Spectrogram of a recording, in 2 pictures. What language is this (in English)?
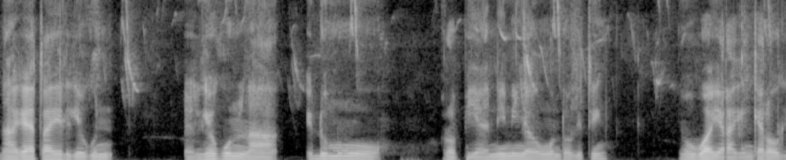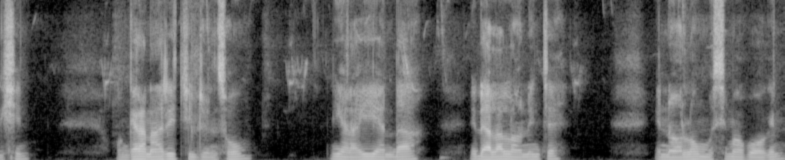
Masai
